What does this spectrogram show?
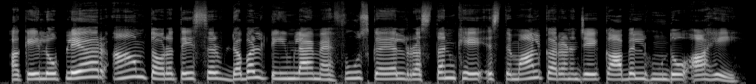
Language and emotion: Sindhi, neutral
